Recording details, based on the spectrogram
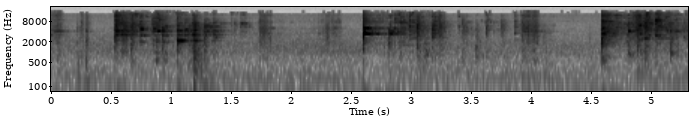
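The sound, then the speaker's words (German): Glass bottles are thrown into a bottle bank at a waste glass collection point, smashing in three loud bursts, each a sharp crash followed by a scatter of clinking, tinkling shards. No one speaks. “Was mich besonders fasziniert, während dem Flaschen reinrühren, es hat sogar so etwas wie Kunst am Bau.”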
